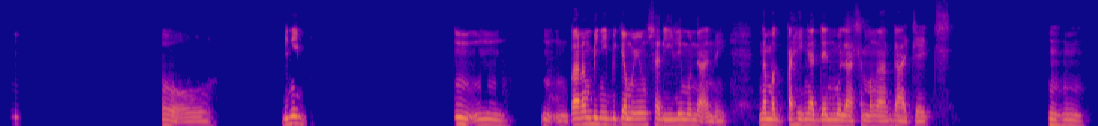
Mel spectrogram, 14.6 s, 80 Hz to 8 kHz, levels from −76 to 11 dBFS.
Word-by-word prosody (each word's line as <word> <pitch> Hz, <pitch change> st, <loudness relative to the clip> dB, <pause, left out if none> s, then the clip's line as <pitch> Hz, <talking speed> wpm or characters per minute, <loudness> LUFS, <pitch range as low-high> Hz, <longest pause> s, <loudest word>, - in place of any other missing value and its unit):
Hmm. -, -, -10 dB, 1.9 s
Oo. 100 Hz, -3 st, -4 dB, 0.9 s
Binib 150 Hz, +1 st, +2 dB, 2.0 s
Mm. 125 Hz, -6 st, +1 dB, 0.4 s
Mm, 110 Hz, -3 st, -5 dB
parang 140 Hz, +2 st, +7 dB
binibigyan 135 Hz, -1 st, +2 dB
mo 130 Hz, -, +1 dB
yung 130 Hz, 0 st, 0 dB
sarili 125 Hz, -2 st, 0 dB
mo 125 Hz, -1 st, +1 dB
na 115 Hz, -5 st, 0 dB
ano, 105 Hz, -, -3 dB
eh, -, -, -10 dB, 0.4 s
na 130 Hz, +2 st, +3 dB
magpahinga 125 Hz, 0 st, +1 dB
din 120 Hz, +1 st, +2 dB
mula 115 Hz, -3 st, +3 dB
sa 115 Hz, +3 st, -6 dB
mga 110 Hz, -1 st, 0 dB
gadgets. 105 Hz, -2 st, -3 dB, 1.3 s
Mhm. 120 Hz, -3 st, -3 dB
120 Hz, 90 wpm, -24 LUFS, 110-130 Hz, 2.0 s, parang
